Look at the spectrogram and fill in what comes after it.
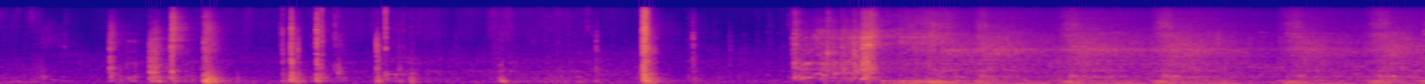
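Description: Scattered knocks and clicks of people handling the car, the loudest a single sharp bang about six seconds in. About eight seconds in, a police car's engine starts and keeps running steadily.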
